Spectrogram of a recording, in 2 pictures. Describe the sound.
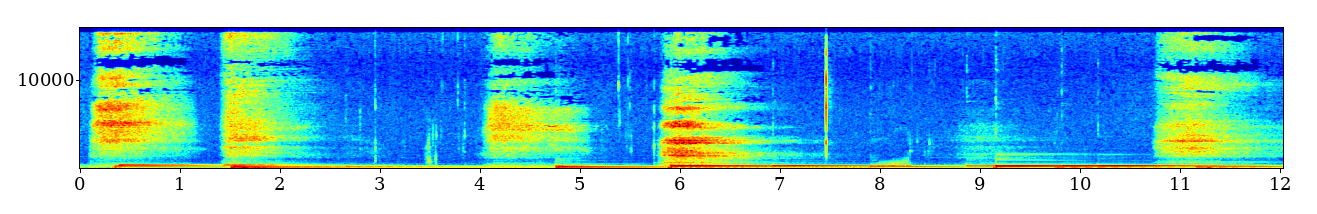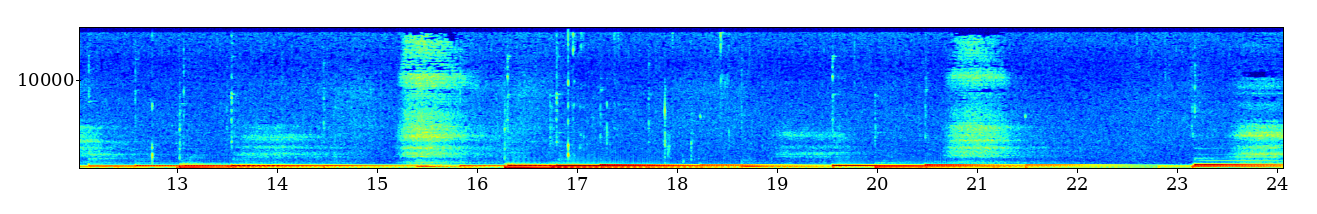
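Slow breathing during a guided breathing exercise: many soft, airy inhales and exhales at an unhurried, regular pace over a sustained, gently shifting tonal backing.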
